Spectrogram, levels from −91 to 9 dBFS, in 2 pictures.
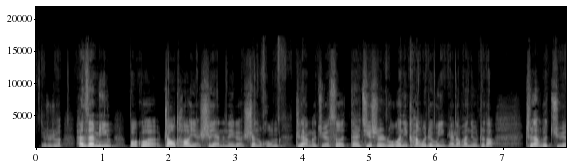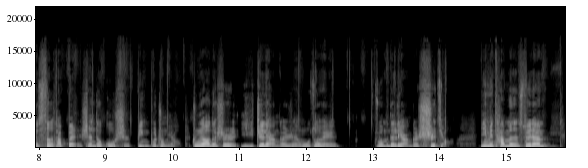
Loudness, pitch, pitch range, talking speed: -29 LUFS, 100 Hz, 90-115 Hz, 310 characters per minute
